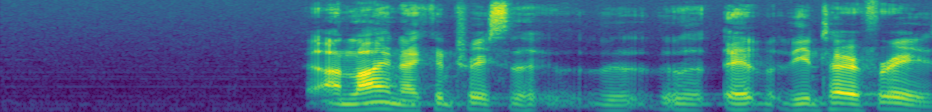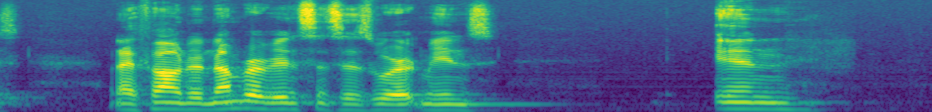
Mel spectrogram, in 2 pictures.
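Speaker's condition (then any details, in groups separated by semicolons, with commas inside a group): Parkinson's disease; age 74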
